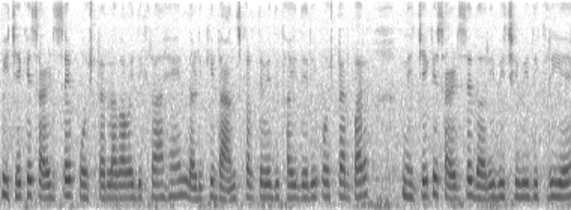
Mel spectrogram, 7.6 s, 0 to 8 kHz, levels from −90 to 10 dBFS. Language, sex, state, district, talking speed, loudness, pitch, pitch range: Hindi, female, Bihar, Darbhanga, 245 wpm, -29 LUFS, 195 Hz, 180-205 Hz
